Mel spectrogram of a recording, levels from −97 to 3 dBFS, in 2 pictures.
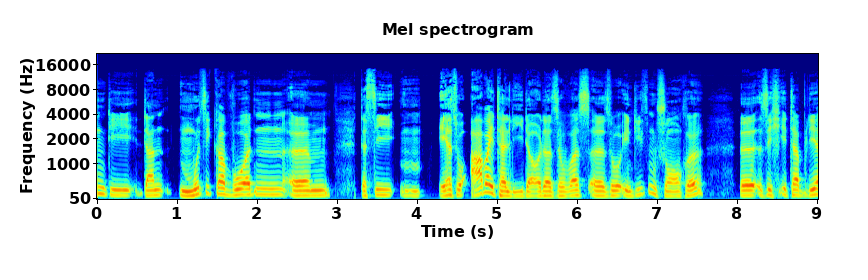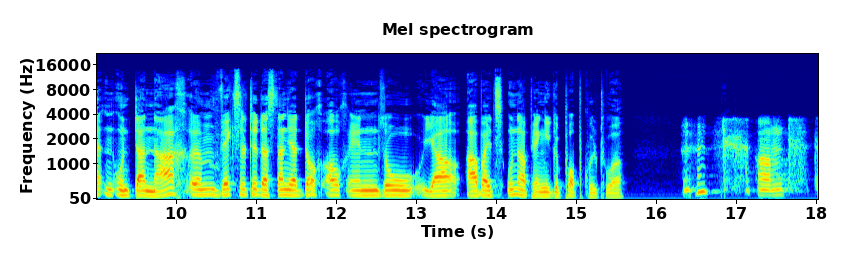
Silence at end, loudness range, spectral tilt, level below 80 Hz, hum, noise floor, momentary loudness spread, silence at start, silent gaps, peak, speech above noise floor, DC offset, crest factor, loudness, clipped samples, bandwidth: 0 s; 4 LU; -6 dB/octave; -66 dBFS; none; -72 dBFS; 11 LU; 0 s; none; -8 dBFS; 46 dB; under 0.1%; 18 dB; -26 LUFS; under 0.1%; 14 kHz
